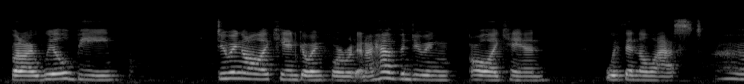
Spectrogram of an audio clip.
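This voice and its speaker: A woman's voice: medium pitch, fairly bright tone. Rambling, apologetic young woman vlogger. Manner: rambling and apologetic, many ums and likes. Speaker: YouTuber making song covers. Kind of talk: casual apology vlog talking to camera.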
